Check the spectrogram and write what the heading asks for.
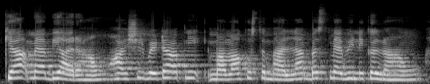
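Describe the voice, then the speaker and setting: A woman's voice: sits high, steady tone, fairly quick, lightly acted. A woman voicing a worried middle-aged father speaking urgently on a call. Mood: anxious. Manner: anxious, urgent.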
